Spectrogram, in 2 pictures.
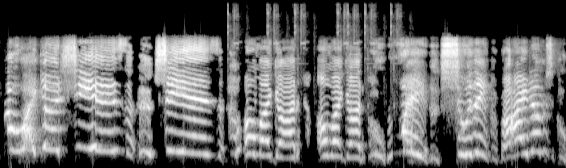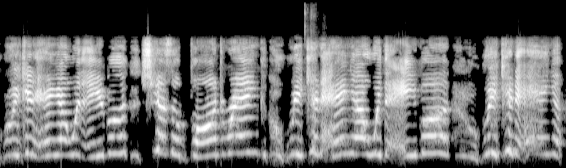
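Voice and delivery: real ecstatic screaming, very high and loud; freaking out. Real, not acted. Player discovers favorite villain has joined the team, screaming ecstatically. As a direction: shriek with disbelieving joy. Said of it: "you missed me freaking out".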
